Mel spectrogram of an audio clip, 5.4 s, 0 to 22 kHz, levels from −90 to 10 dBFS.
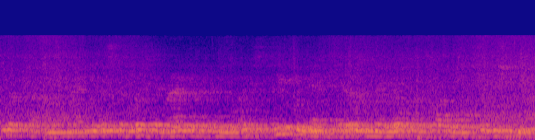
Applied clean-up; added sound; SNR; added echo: none; Waves, surf; 16 dB; reverberation time 2.2 s.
